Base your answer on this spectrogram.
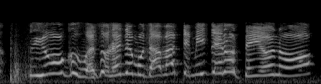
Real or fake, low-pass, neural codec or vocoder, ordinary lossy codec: real; 7.2 kHz; none; MP3, 48 kbps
